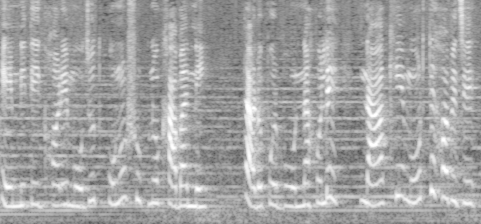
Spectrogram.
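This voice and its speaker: A woman's voice: high-pitched, normal speed, lightly acted. A woman voicing an anxious village mother in a cartoon, fretting and lamenting. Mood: fretful. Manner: fretful, lamenting. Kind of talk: cartoon voice acting. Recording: music under the voice.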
